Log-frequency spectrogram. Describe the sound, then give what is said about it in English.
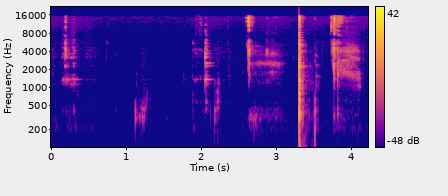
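A few sharp plastic clicks from a water bottle cap, fairly quiet, followed by brief slurping sips of water, with no talking. “I don't know if you can hear the click of my water bottle. Let me take a sip while I'm at it.”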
